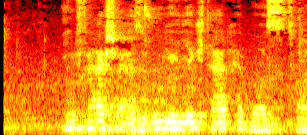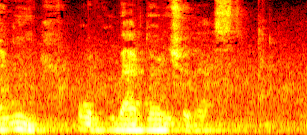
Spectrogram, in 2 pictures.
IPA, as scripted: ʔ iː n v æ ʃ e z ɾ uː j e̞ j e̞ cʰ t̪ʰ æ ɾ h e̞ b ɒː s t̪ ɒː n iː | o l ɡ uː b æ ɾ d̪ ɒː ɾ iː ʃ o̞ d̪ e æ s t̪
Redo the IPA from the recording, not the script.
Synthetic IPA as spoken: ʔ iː n f æ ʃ æ z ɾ uː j e̞ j e̞ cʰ t̪ʰ æ ɾ h e̞ b ɒː s t̪ʰ ɒː n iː | o l ɡ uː b æ ɾ d̪ ɒː ɾ iː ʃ o̞ d̪ e æ s t̪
